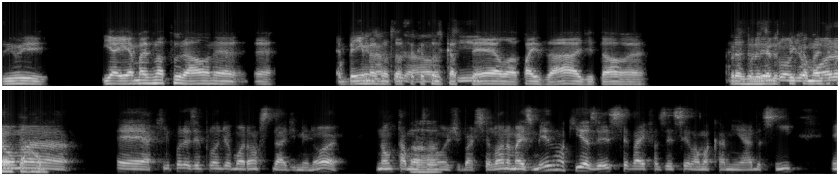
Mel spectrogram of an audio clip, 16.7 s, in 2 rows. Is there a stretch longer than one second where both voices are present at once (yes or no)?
yes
